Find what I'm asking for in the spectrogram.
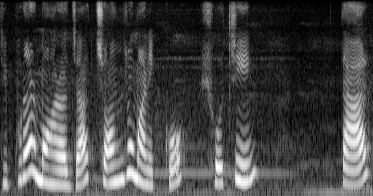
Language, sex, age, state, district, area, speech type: Bengali, female, 18-30, West Bengal, Alipurduar, rural, spontaneous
